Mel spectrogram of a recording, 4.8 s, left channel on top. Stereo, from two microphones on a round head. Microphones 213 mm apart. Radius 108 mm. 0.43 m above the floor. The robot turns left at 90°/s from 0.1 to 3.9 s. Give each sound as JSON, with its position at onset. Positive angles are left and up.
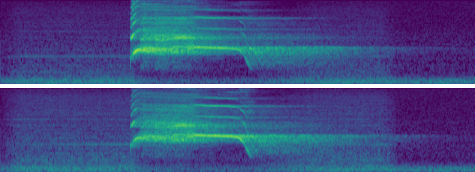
{"t": 1.3, "sound": "a scream", "azimuth_deg": 60, "distance_m": 3.0}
